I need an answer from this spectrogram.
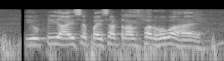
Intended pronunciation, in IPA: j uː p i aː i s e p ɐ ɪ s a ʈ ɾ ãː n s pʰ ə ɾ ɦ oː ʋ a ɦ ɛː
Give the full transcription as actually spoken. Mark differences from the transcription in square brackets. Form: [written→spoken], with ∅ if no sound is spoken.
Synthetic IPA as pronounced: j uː p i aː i s e p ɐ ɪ s a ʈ ɾ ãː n s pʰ ə ɾ ɦ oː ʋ a ɦ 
